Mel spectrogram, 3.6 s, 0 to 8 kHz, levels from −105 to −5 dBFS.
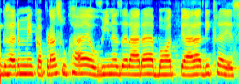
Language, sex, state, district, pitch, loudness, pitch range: Hindi, female, Chhattisgarh, Sarguja, 250 Hz, -18 LUFS, 240-260 Hz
